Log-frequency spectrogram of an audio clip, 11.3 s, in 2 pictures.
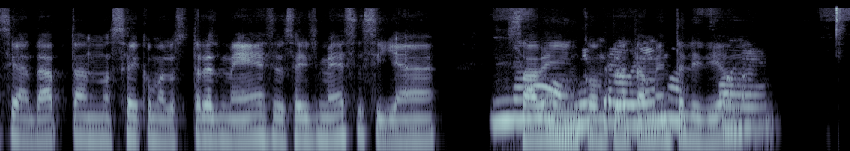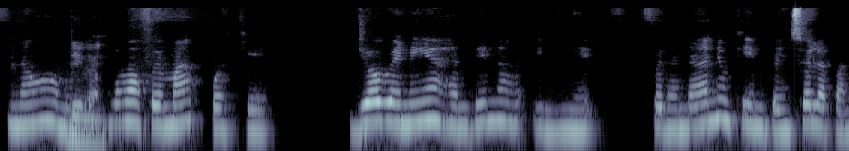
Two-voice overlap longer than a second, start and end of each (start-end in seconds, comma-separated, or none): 3.4-5.1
